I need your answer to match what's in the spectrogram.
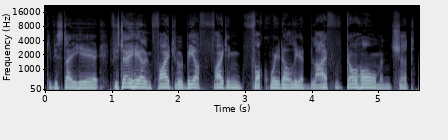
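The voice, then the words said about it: Impression of a TV character's voice. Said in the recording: “That's my Hound.”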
